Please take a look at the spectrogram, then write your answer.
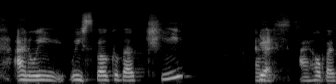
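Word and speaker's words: qi: that you use and we we spoke about Chi yes I hope I pronounced that right yes so that is part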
